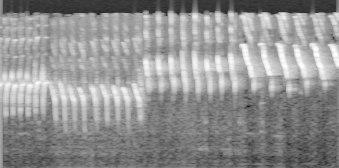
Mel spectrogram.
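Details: Male canary in post-moult song, fast trilled syllables descending in pitch, then switching to higher repeated chips that climb further, about three notes a second.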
